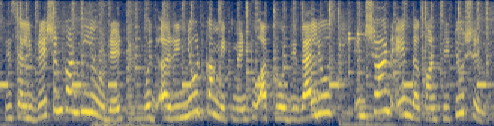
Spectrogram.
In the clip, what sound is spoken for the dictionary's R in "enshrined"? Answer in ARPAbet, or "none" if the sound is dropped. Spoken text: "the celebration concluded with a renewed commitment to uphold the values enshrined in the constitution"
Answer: none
